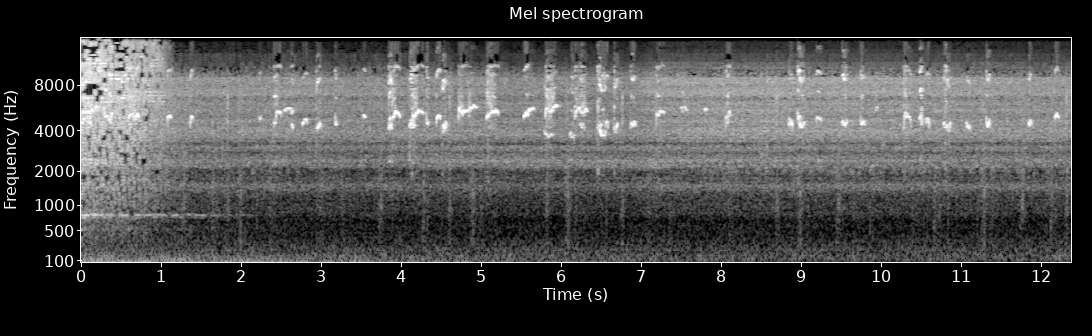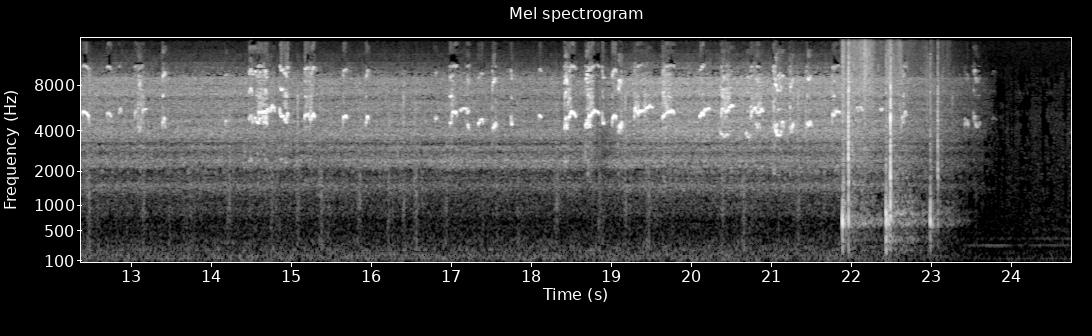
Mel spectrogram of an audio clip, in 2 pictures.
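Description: Rats squeak in short high chirps.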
